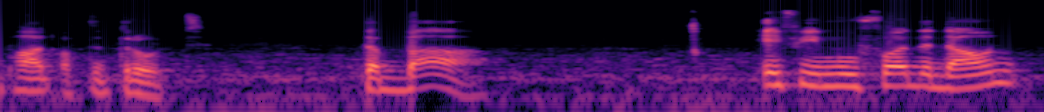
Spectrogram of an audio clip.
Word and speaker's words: ب: So Ba is pronounced from the wet part of both lips. Ba. Please do repeat it.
